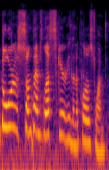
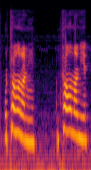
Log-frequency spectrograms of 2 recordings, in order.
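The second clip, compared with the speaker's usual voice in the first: normal talking voice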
